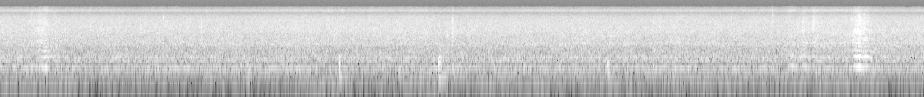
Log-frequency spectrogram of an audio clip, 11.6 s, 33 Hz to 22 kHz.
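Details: Steady droning hum of honey bees at the apiary in northern Kentucky on a 72-degree winter day in February, around Warre and Langstroth hives. A few brief clicks and one louder buzzing pass stand out.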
